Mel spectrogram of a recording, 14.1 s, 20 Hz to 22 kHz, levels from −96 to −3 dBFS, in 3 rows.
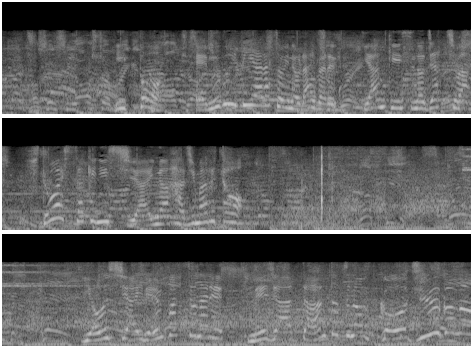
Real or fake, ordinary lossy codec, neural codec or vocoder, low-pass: real; none; none; none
